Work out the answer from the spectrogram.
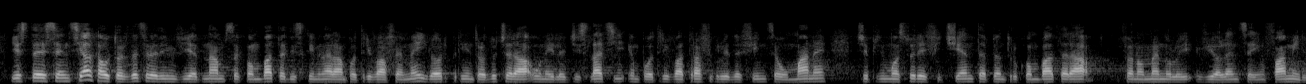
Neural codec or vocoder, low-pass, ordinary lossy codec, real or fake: none; 7.2 kHz; Opus, 64 kbps; real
